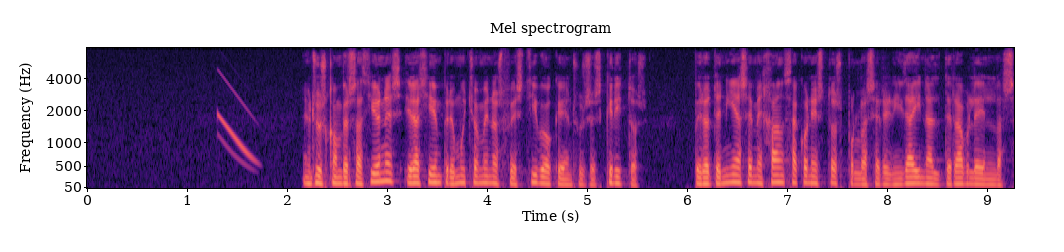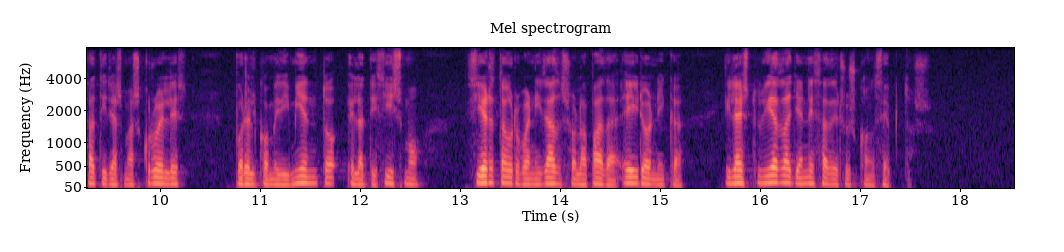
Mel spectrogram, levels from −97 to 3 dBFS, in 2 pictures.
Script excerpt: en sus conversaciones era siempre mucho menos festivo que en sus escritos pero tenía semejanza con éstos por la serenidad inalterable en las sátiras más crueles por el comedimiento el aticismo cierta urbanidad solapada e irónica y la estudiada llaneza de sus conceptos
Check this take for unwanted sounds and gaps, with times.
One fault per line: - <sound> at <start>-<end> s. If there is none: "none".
- chirp at 1.3-1.8 s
